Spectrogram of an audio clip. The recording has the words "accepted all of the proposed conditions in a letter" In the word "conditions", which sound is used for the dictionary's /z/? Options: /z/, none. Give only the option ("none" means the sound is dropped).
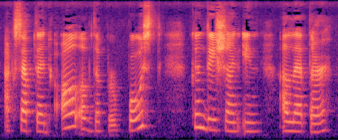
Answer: none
